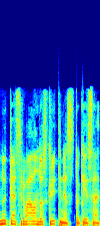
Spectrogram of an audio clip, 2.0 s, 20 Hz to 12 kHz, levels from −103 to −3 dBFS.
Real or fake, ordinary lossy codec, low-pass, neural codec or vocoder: real; AAC, 48 kbps; 7.2 kHz; none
